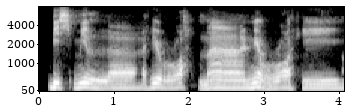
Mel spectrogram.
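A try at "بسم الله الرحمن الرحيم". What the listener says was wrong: Hanya kurang hamis, kurang mengalir. Jadi la-nya L-nya harus tegas dan la-nya ini 2. Bis ini ya bis itu benar tadi ringan. Bismillah 2. Jadi hanya ini dikasih 2 kayaknya.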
